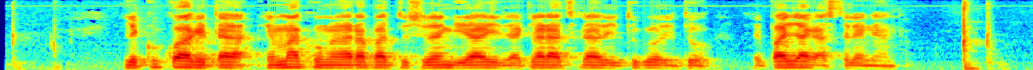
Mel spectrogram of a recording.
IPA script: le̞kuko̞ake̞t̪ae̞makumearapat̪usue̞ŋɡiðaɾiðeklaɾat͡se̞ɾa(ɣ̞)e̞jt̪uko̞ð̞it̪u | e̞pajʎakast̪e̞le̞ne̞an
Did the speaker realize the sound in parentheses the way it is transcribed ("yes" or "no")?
no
